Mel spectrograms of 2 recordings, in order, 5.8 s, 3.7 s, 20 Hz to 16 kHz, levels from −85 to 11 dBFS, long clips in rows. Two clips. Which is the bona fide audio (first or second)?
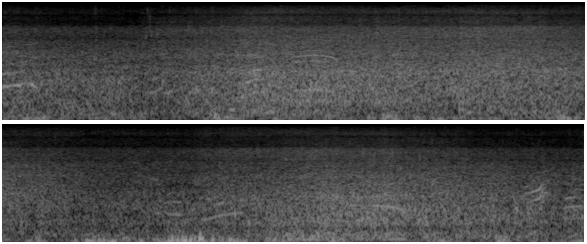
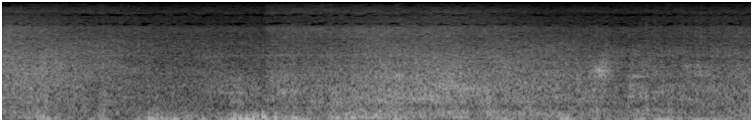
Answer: first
